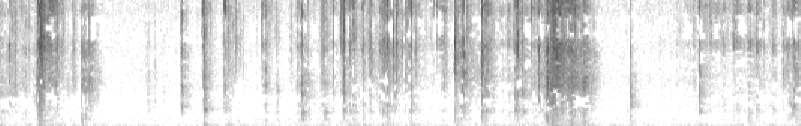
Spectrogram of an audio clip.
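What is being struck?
Solid soap bar cut with a metal blade.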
